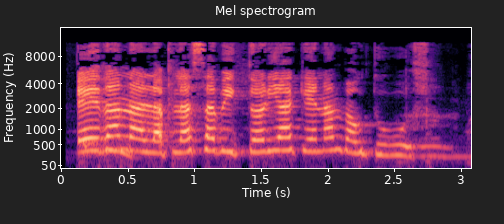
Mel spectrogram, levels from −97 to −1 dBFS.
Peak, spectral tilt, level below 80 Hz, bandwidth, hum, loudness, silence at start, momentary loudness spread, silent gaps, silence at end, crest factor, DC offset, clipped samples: 0 dBFS; 0 dB/octave; -66 dBFS; 12 kHz; none; -13 LUFS; 0.1 s; 17 LU; none; 0.2 s; 16 dB; under 0.1%; under 0.1%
